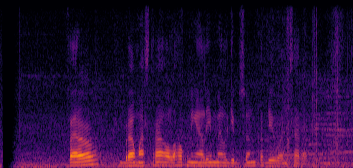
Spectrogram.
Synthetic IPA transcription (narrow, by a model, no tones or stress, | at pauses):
fɛɾɔl | bɾamast̪ɾaɔlɔɦɔk̚niŋalimɛlɡibsɔnkɨrdiwaɲt͡ʃaɾa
